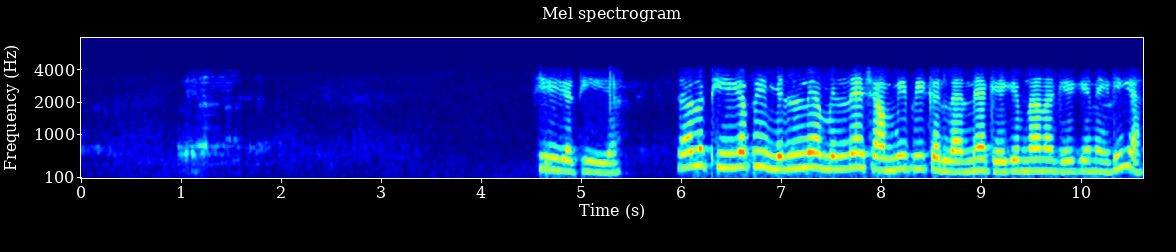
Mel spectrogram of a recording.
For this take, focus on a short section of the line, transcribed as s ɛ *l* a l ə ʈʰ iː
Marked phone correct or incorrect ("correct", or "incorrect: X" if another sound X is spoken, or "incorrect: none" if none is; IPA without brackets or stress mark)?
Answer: incorrect: none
